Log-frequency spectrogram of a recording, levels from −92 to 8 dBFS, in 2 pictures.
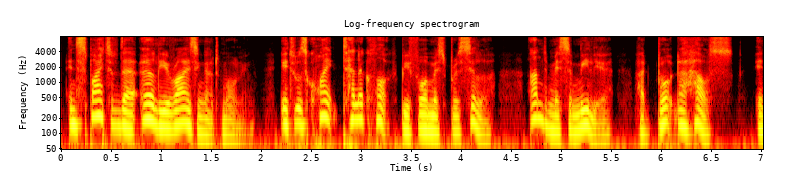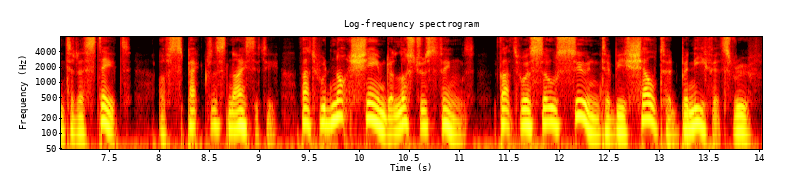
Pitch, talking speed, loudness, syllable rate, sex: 130 Hz, 195 wpm, -18 LUFS, 5.8 syllables/s, male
